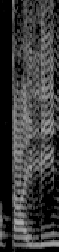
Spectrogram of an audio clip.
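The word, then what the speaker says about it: ptyalin: है अब आप बोलोगे मैं स्पेलिंग में तो पी से लिखा है बेटा स्पेलिंग में पी से लिखा जाता है जब प्रोनाउंस करते हैं तो टाइलिन बोला जाता है इसे तिल माइलेज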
